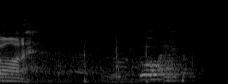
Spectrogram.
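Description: A male commentator speaking in short phrases over quiet stadium background, with a lull of near quiet in the middle.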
